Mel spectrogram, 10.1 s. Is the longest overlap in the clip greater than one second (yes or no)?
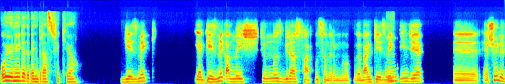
no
